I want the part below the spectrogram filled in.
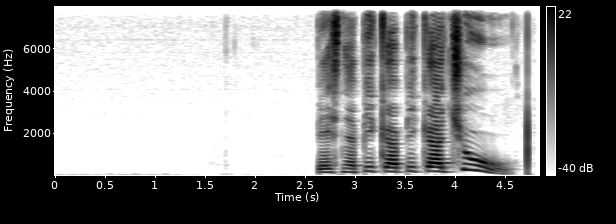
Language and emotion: Russian, positive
